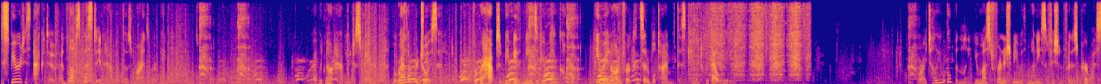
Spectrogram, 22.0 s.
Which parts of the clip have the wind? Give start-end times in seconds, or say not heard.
0.1-21.9.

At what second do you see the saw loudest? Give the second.
16 s.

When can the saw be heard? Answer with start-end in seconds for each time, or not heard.
13.7-16.2.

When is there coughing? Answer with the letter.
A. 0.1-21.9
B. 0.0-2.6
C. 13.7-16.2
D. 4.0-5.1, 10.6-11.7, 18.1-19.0
D.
